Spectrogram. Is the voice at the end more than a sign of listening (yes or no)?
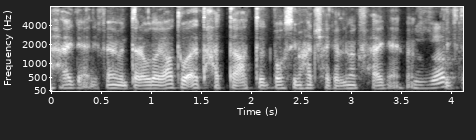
yes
